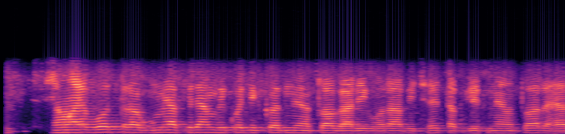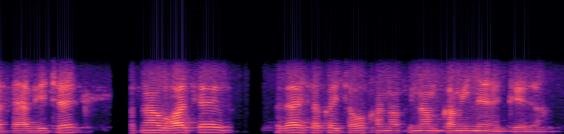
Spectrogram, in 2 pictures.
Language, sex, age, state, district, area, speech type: Maithili, male, 18-30, Bihar, Begusarai, urban, conversation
